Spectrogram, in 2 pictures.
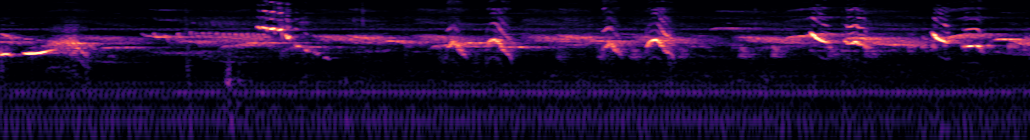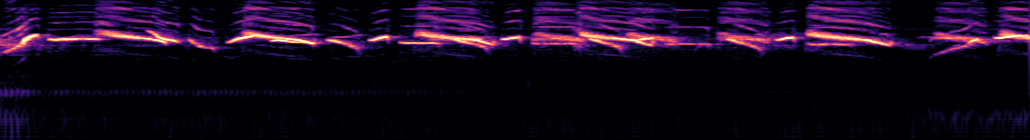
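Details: Caged Chinese hwamei delivering continuous loud, rich song: warbled whistles over a low hum at first, then sharp descending notes and repeated looping whistled phrases.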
